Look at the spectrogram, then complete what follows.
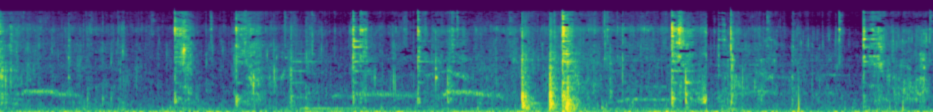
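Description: Long metal spatula stirring a thick pork curry in an aluminium pot, scraping and knocking against the pot in irregular clinks, the loudest a little past halfway.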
